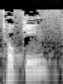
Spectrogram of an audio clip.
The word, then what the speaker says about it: Tolkien: That's how you pronounce his last name? – Yes. Well, Tolkien. Yeah, I think it's only two syllables. – Okay. – In British. – I didn't know that. Tolkien? – Yeah.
